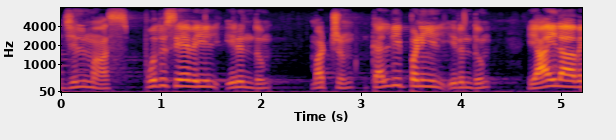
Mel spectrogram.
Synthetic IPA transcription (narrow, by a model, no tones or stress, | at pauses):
d͡ʒɪlmaːspɔðɯseːʋɐjɪlɪɾɯnd̪ɯmː | ɐʈrɯmkɐlʋipːɐɳɪjɪlɪɾɯnd̪ɯm | jaːjɪlaːʋɐ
